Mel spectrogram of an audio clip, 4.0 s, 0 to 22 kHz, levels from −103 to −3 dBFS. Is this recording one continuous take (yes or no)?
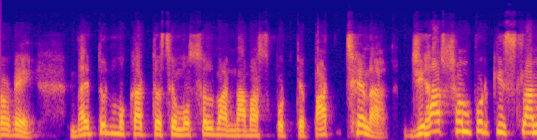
no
